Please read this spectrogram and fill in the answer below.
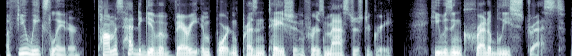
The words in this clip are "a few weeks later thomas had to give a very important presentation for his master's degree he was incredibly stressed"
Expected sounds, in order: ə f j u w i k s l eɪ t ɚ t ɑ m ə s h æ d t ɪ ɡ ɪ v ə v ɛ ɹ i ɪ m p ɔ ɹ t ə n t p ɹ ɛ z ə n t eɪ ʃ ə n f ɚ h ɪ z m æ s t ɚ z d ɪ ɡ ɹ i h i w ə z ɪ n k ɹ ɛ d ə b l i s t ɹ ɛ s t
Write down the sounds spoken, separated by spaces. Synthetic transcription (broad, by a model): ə f j u w i k s l eɪ t ɚ t ɑ m ə s h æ d t ɪ ɡ ɪ v ə v ɛ ɹ i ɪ m p ɔ ɹ t n p ɹ ɛ z ə n t eɪ ʃ ə n f ɚ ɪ z m æ s t ɚ z d ɪ ɡ ɹ i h i w ə z ɪ n k ɹ ɛ d ə b l i s t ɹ ɛ s t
